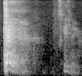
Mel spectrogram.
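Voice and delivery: ordinary delivery, nothing marked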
